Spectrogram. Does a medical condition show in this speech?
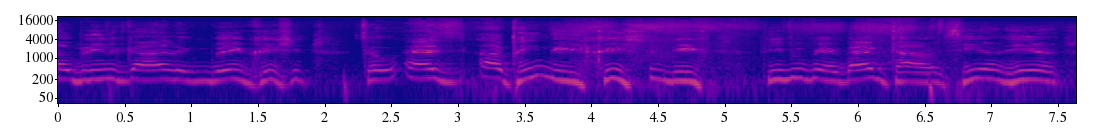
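Yes: cerebral palsy; present since birth.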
